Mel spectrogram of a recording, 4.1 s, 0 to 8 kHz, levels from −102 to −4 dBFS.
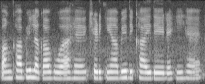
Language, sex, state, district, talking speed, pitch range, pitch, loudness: Hindi, female, Uttar Pradesh, Lalitpur, 160 wpm, 215-230 Hz, 220 Hz, -15 LUFS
